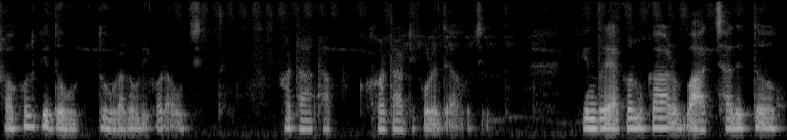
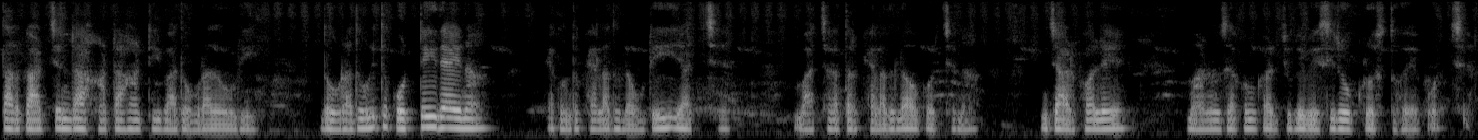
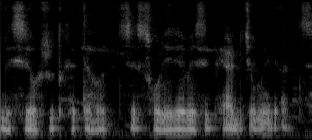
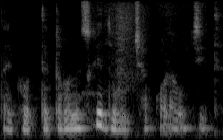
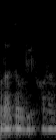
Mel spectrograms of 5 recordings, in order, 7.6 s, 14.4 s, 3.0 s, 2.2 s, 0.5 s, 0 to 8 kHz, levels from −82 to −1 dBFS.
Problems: constant background noise, continuous background conversations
